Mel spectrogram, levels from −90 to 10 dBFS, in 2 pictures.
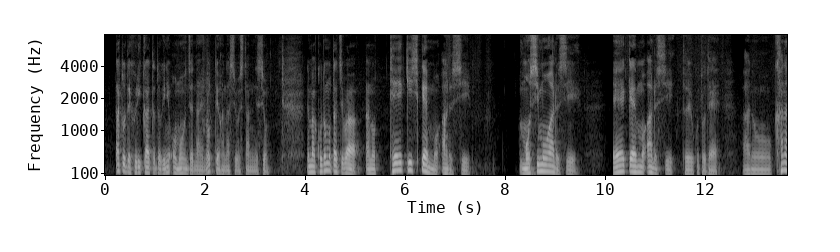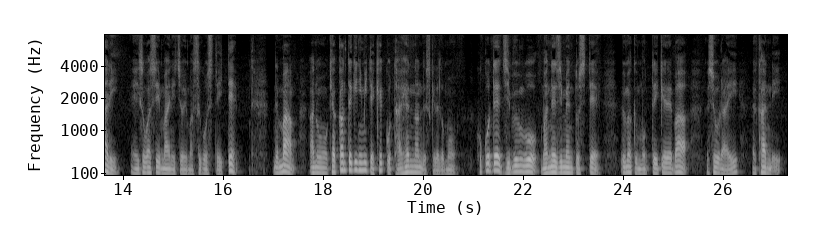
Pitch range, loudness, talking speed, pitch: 85-120 Hz, -29 LUFS, 270 characters per minute, 100 Hz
